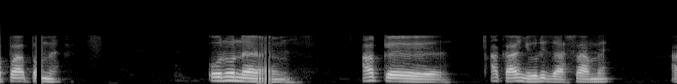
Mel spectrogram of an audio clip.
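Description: At 0.36 s, 60 ms of packet loss filled with silence cuts a hole. From 2.58 to 2.72 s, gaps of up to 30 ms chop the speech. The gaps suggest 10 ms packets. The band stops at telephone G.711's 4 kHz limit.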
